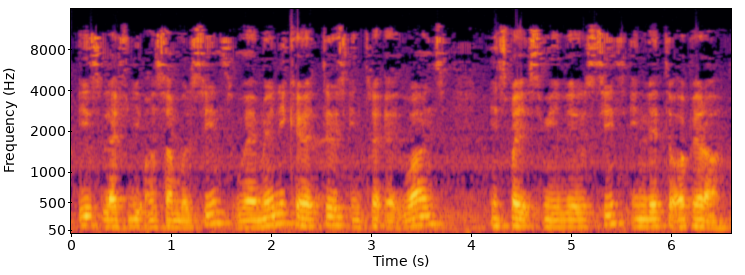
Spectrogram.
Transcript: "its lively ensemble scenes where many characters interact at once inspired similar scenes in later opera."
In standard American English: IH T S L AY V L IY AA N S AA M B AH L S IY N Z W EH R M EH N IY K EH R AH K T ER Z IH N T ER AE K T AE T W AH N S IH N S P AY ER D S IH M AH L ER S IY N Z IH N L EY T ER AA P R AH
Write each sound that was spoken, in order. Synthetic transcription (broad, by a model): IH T S L AY F L IY AA N S AA M B AH L S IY N S W EH M EH N IY K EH R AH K T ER S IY N T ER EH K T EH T W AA N S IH N S P AY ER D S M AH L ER S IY N S IH N L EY T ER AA P R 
